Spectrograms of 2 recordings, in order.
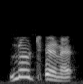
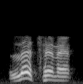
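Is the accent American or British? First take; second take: American; British. First: It is said with an American accent. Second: It is said with a British accent.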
